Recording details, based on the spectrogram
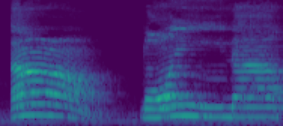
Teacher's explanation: ত এই হরফকে মোটা করে উচ্চারণ করতে হবে, কারণ এটা হরফুল ইস্তিআলার হরফ বিদায় এটাকে তাফখীম করে উচ্চারণ করতে হবে, মোটা করে উচ্চারণ করতে হবে।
